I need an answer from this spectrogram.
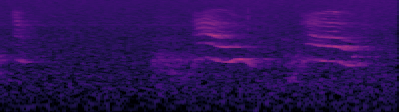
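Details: Kitten confused by a fly, giving two soft, short meows around two and three seconds in, the second rising then falling, with a fainter chirp at the start; quiet indoor background.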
